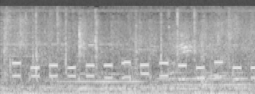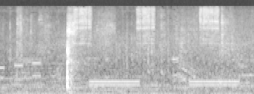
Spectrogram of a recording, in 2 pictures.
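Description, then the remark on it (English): A rapid sequence of electronic keypad dialing tones, short paired beeps in quick succession, followed by a sharp click and a couple of longer steady tones over a low background rumble. “They have satellite phones, for fuck's sake. How can they all be unreachable?”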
